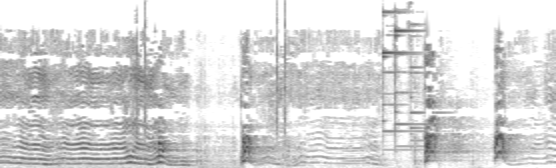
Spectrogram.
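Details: Pet dog producing a long wavering whine that rises and falls, then a series of short sharp yips and barks about every half second.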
